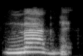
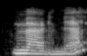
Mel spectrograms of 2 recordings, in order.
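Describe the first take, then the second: First: MAGNET as MAG-nit, first syllable long, second reduced; stress on first syllable. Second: MAGNET wrongly stressed on the end, mag-NET with a full E; stress on second syllable. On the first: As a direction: stretch the MAG of MAGNET, let the end fall. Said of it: "we're saying that first syllable longer". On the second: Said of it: "Which syllable is getting the accent?". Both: Shown as a demonstration.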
